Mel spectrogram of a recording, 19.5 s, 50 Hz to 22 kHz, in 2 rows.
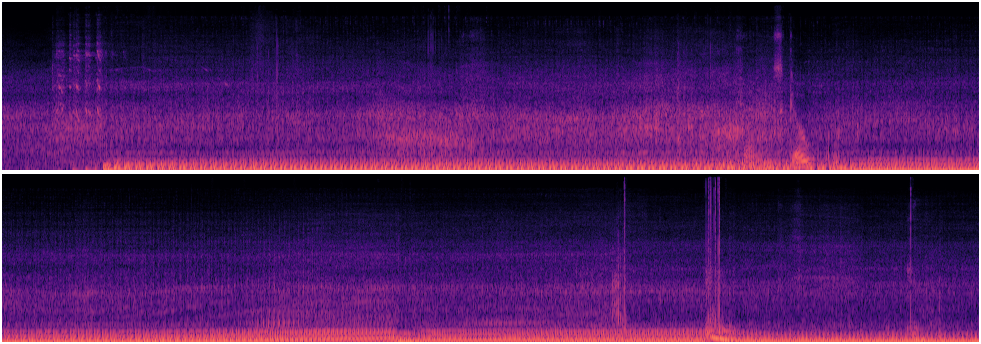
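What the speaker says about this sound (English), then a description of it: "The sound of this bike is absolutely glorious." Triumph Bobber 1200 motorcycle, a 2022 model fitted with slip-on exhausts, starts and settles into a deep, steady engine rumble that stays loud and close throughout, with a few revs and shifts in pitch, and a brief voice at the start.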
